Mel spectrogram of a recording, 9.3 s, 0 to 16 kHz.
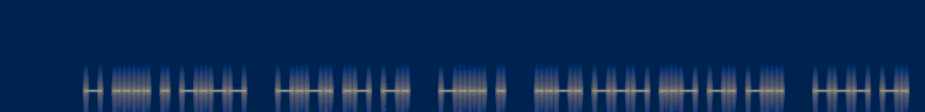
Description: Morse code, heard as a keyed tone, about 25 wpm, 700 Hz. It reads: THEY CAN BE FOUND ON
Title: Sentences from Top 1500 Words 25wpm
